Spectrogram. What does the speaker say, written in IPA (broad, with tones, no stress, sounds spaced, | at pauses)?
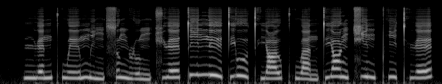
n̪ ɥ ɛ˧˥ n pʰ w e˧˥ ɪ̯ m i˨˩ ŋ s ʊ˥˩ ŋ ɻ ʊ˨˩ ŋ t͡ɕ ɥ ɛ˧˥ t̪ i˥ n̪ e˥˧ ɪ̯ t̪ j o˥˩ ʊ̯ t̪ʰ j ɑ˧˥ ʊ̯ pʰ w a˨˩ n t̪ j ɑ˥˧ ŋ t͡ɕ i˥˧ n pʰ i˥˩ t̪ʰ ɥ ɛ˧˥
